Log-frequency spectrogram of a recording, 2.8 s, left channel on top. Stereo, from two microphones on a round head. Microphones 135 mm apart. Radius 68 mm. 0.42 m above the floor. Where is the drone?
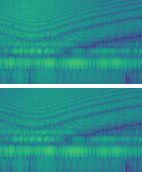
40° left (ahead or behind); by 2.9 s 20° right (ahead or behind).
